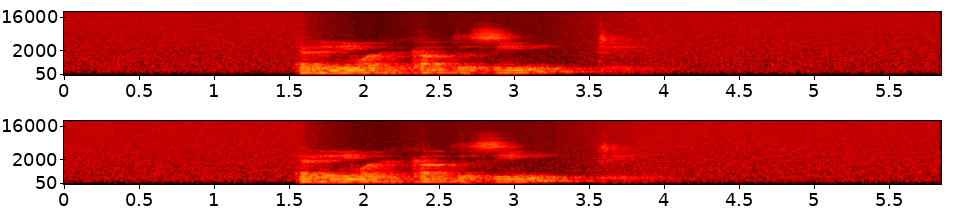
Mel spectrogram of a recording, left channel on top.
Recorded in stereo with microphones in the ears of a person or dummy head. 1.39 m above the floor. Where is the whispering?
30° left (ahead or behind), 8.5 m.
